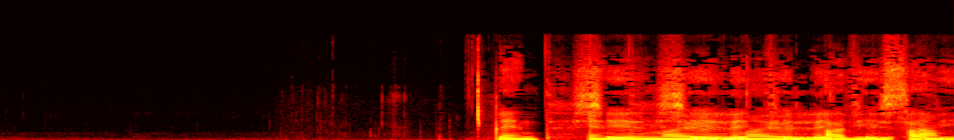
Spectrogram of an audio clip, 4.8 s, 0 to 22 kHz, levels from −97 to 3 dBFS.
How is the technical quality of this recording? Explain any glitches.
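The recording has two clear glitches in the second half.

At 2.49 s the speech jumps forward with a small blip, likely a stream segment skipped. The waveform shows an abrupt splice, and the spectrogram shows a vertical seam.

From 2.95 s to the end, a doubled audio track follows the speech about 0.4 s behind at roughly equal level. In the spectrogram the full-band pattern repeats, shifted right, and it starts abruptly.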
